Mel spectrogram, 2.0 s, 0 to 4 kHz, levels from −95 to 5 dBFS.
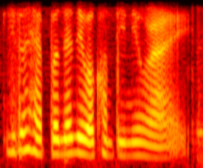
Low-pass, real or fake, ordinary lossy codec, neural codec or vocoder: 3.6 kHz; real; Opus, 32 kbps; none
